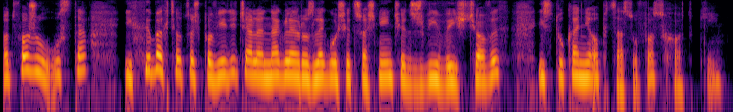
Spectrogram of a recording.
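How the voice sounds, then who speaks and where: A woman narrating a first-person audiobook in a measured, even storytelling manner, close to the microphone. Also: medium pitch, no echo.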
